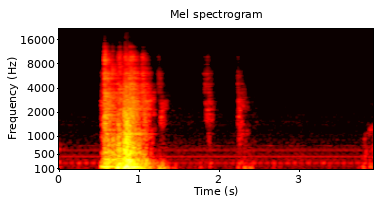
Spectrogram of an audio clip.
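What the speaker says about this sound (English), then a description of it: "I just about knocked the whole whiteboard over." A classroom whiteboard gets bumped and nearly tips over, making one loud rattling thud that lasts about a second, followed by a couple of faint knocks in an otherwise quiet room.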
